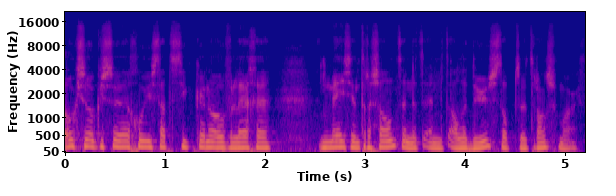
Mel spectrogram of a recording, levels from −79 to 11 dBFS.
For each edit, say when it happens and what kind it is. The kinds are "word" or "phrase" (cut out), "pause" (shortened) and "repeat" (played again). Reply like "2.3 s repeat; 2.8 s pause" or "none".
none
